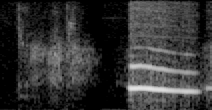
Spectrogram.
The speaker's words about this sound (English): Sorry. Mm-hmm. I did not mean to yawn.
